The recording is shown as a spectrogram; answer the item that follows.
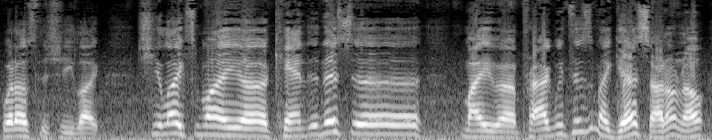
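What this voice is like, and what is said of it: Brooklyn accent. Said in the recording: “I have a Brooklyn accent ... they like my Brooklyn accent”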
